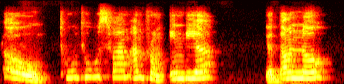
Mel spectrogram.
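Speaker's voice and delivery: high mock Jamaican slang voice; Jamaican accent. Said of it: "He gonna be like".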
